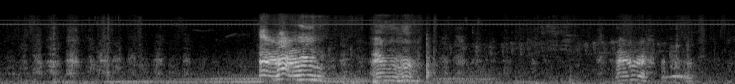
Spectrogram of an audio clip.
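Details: Poppy, a puppy wanting to play, recorded on 21 April 2011 after a long day of play; three loud wavering, whiny yelps rise and fall in pitch, spaced a few seconds apart, over quiet room noise.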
